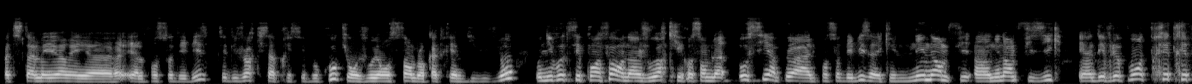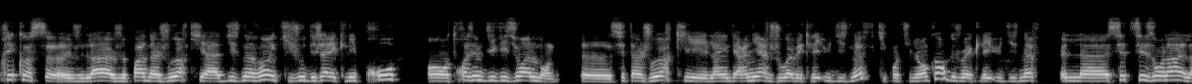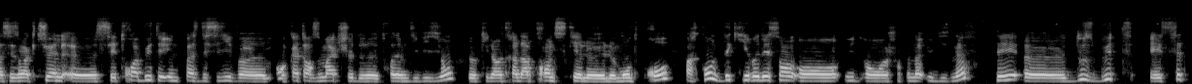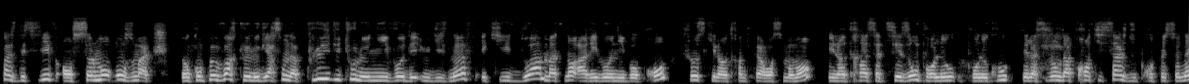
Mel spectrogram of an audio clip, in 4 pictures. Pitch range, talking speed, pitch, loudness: 155-195 Hz, 240 wpm, 170 Hz, -20 LUFS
